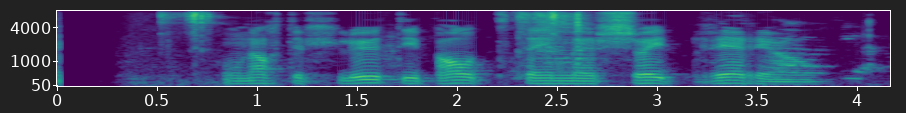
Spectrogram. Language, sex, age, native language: Icelandic, male, 14, Icelandic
